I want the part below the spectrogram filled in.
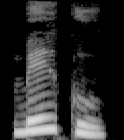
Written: ಬೆಳಕು

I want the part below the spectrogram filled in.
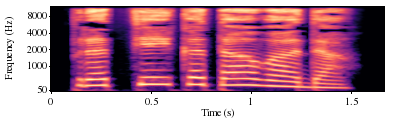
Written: ಪ್ರತ್ಯೇಕತಾವಾದಿ

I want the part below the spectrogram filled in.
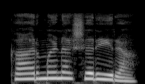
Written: ಕಾರ್ಮಣಶರೀರ

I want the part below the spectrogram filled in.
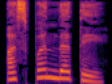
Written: ಅಸ್ಪಂದತೆ

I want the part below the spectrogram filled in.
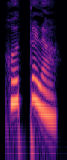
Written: ಹೂದಳ

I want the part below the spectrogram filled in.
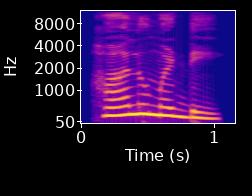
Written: ಹಾಲ್ಮಡ್ಡಿ

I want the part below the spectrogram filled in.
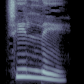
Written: ಚಿಲ್ಲೆ

